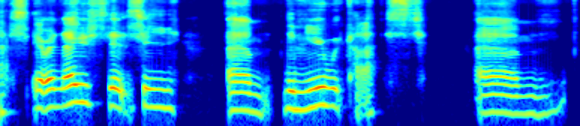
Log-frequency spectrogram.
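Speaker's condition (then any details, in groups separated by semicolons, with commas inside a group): Cerebral palsy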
